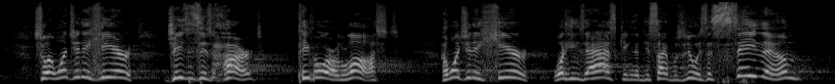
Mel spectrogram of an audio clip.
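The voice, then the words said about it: Yelling, loud urgent preaching. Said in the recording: “that's probably why I'm yelling right now”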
